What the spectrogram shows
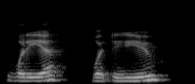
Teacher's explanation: In connected speech. So the word do a lot of times will sound like duh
